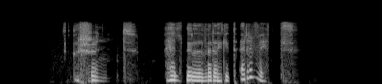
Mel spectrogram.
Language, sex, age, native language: Icelandic, female, 40-49, Icelandic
